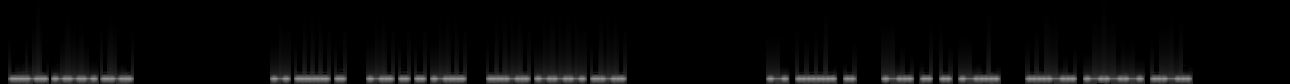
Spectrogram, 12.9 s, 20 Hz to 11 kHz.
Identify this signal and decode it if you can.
Morse code, heard as a keyed tone, about 32 wpm, 700 Hz. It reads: FOR THE NEED FOR THE NEED FOR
